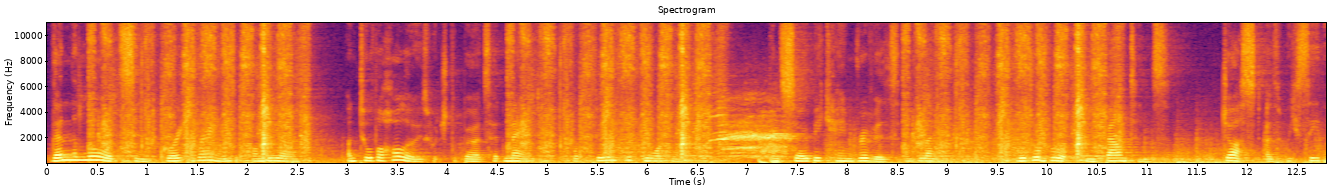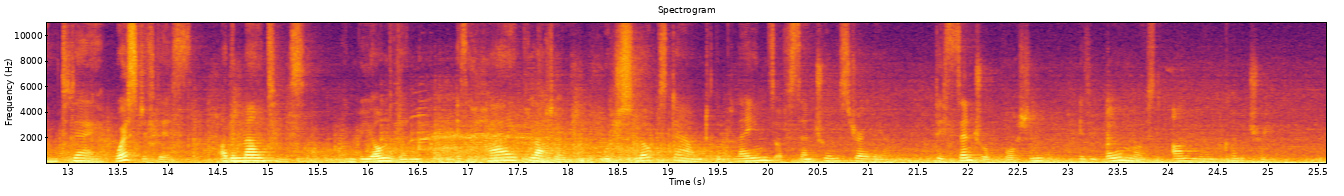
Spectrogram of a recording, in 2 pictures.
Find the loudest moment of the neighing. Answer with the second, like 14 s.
7 s.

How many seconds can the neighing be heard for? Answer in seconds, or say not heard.
3 s.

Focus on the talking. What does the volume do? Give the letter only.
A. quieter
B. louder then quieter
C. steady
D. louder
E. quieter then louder
A.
